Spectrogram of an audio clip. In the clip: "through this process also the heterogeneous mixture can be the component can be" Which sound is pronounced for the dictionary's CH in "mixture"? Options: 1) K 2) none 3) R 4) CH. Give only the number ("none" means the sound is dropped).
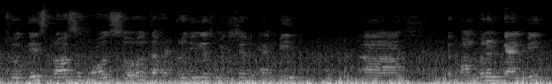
4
